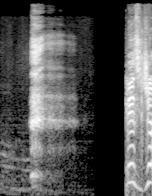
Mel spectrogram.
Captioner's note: sighs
